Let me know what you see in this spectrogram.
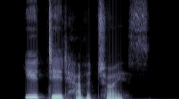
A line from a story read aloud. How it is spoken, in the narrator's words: he said quietly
